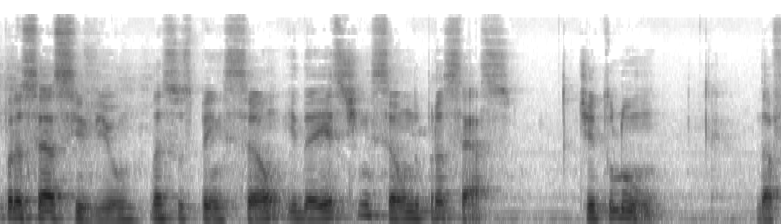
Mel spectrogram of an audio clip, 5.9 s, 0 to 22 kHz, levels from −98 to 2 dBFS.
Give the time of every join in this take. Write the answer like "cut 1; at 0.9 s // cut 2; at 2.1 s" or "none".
cut 1; at 1.1 s

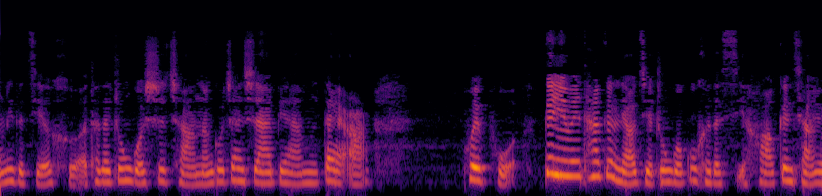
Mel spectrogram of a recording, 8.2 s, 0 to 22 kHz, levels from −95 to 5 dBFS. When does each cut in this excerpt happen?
none

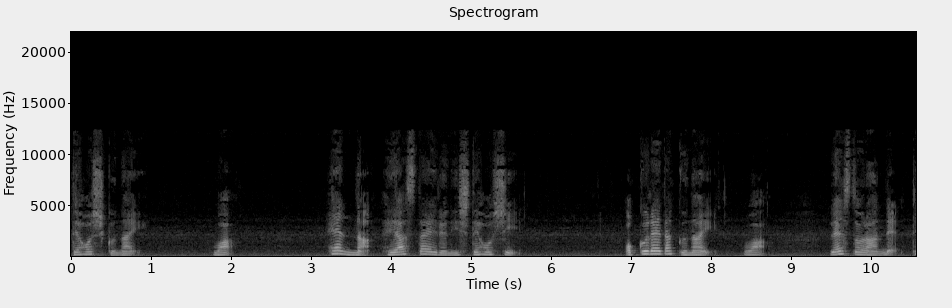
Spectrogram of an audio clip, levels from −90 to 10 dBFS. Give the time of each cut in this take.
cut 1; at 6.9 s // cut 2; at 8.3 s

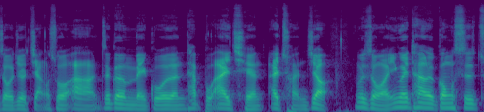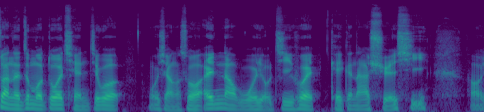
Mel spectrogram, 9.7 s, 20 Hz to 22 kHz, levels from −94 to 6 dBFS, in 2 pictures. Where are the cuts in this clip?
cut 1; at 6.3 s // cut 2; at 8.1 s

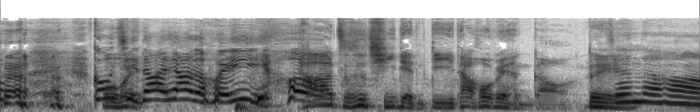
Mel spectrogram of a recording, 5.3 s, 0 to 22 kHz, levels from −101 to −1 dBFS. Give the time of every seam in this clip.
none

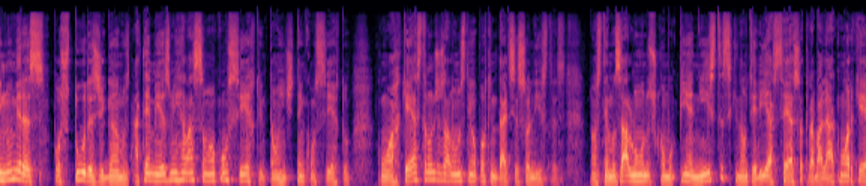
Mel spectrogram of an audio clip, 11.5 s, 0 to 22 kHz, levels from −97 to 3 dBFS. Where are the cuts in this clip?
cut 1; at 1.7 s

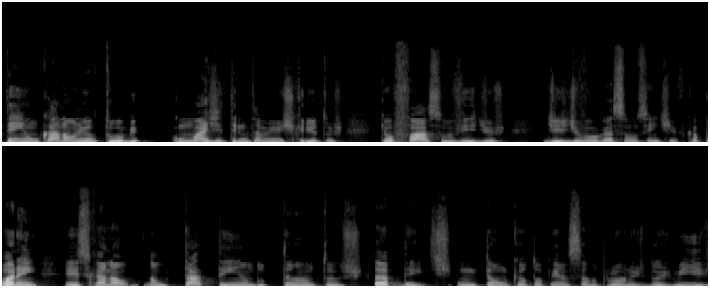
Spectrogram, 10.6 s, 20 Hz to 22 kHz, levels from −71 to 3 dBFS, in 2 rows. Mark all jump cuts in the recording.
cut 1; at 8.0 s

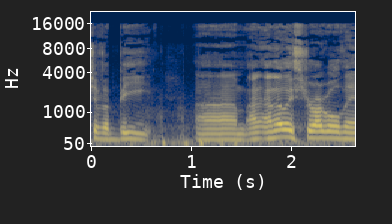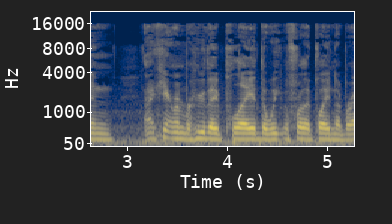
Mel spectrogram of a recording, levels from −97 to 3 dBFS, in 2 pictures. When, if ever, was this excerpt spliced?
cut 1; at 3.1 s

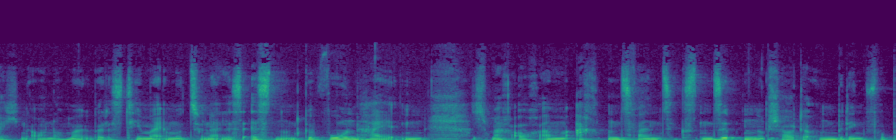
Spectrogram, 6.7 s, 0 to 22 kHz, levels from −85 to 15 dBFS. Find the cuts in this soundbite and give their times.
cut 1; at 3.5 s // cut 2; at 5.7 s

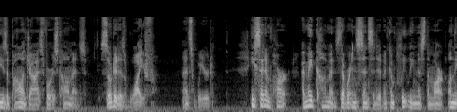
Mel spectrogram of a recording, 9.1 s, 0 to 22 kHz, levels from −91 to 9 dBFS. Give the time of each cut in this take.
cut 1; at 6.0 s

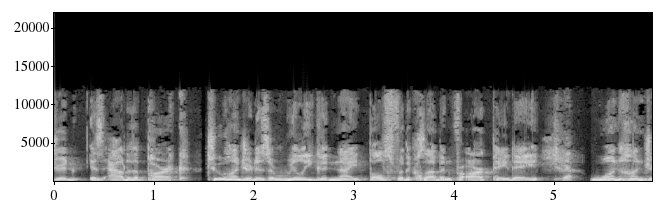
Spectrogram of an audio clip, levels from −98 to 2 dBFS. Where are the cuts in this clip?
cut 1; at 1.5 s

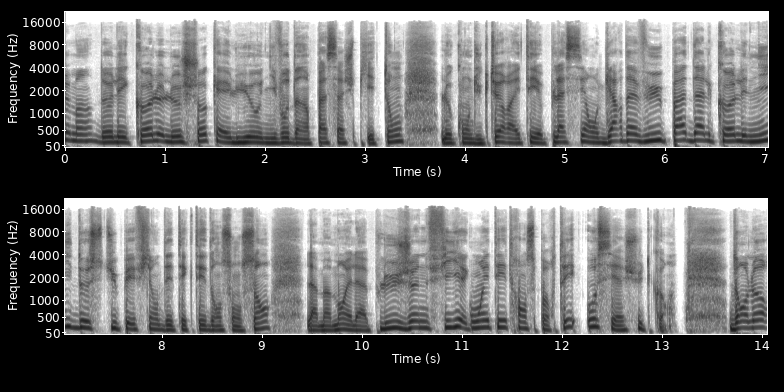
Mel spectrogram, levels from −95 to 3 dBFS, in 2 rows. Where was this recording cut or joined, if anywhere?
cut 1; at 11.1 s

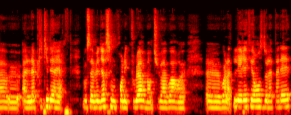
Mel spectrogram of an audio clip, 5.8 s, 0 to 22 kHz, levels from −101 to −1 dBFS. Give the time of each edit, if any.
cut 1; at 4.6 s

